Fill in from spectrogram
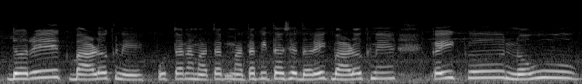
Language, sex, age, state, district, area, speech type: Gujarati, female, 30-45, Gujarat, Surat, urban, spontaneous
